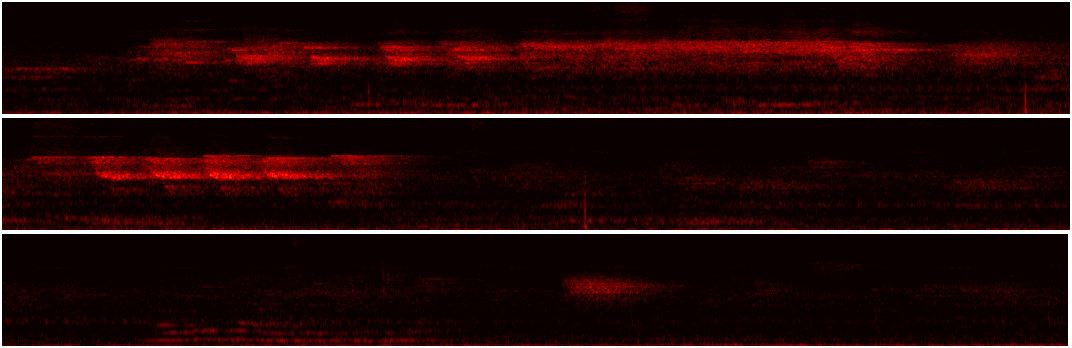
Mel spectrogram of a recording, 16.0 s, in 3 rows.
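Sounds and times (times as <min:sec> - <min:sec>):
birds calling: 0:00.7 - 0:07.8.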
